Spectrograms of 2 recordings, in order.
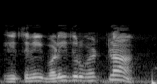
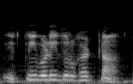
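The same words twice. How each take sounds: First: Said in the usual way. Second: Higher, softer shocked reading; higher, softer dismay at the accident. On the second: Shown as a demonstration. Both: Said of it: "ओह".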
